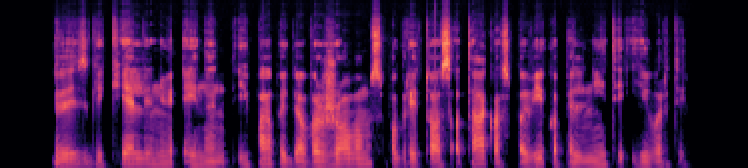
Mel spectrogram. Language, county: Lithuanian, Kaunas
